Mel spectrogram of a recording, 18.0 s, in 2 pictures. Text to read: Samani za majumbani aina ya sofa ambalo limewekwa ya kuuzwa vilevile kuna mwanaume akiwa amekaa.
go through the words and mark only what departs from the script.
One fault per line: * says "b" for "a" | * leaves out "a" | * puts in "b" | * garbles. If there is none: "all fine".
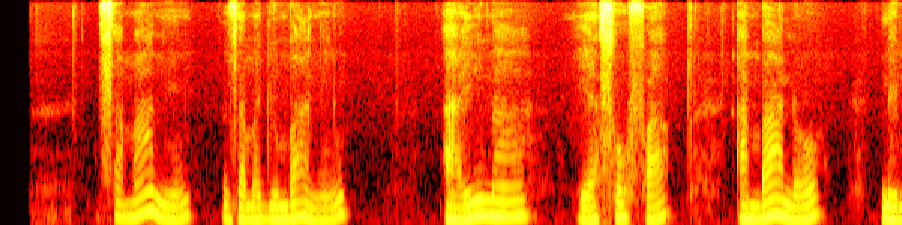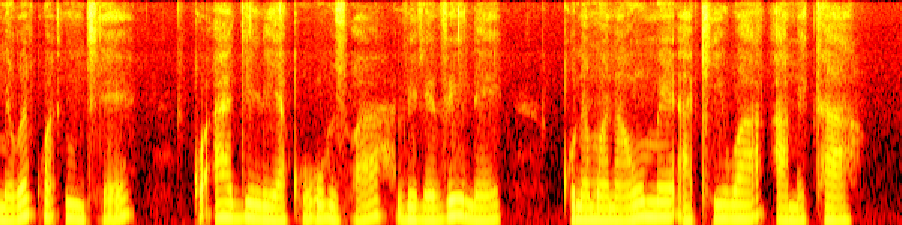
* puts in "nje kwa ajili"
